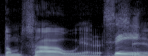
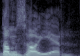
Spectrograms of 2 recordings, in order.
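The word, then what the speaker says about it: Tom Sawyer: Eh, eh Mark Twain, el famoso escritor estadounidense, autor de Tom Sauer. A ver, ayúdame a pronunciarlo bien. Tom Soyer.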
